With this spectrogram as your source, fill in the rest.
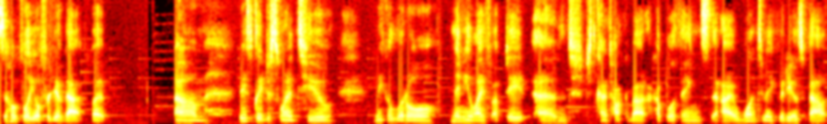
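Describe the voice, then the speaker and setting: Over music in the background, a woman talks at a fairly quick pace in a very deep, low pitch with ordinary pitch variation. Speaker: YouTuber vlogging a life update. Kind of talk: casual chat. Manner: casual, hesitant with many ums.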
